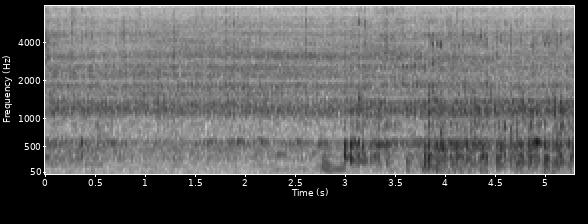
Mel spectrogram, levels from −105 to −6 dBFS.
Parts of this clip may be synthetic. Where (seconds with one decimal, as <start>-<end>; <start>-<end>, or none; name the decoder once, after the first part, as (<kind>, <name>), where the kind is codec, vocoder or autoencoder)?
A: 3.3-3.9 (vocoder, HiFi-GAN)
